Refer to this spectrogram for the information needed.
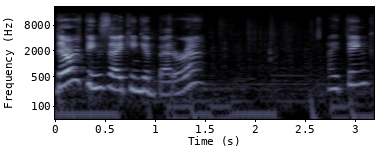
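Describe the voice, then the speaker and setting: A soft-spoken woman's voice with lively intonation and music in the background. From Poland. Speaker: game streamer. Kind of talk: casual livestream chat. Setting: livestream.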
